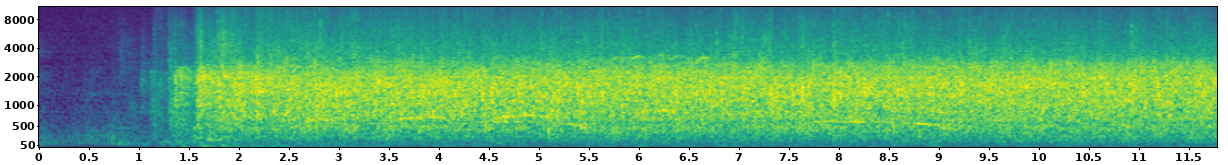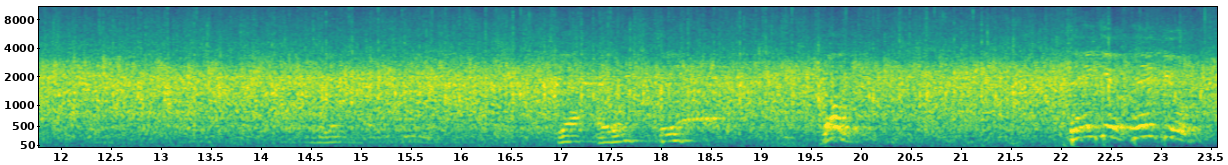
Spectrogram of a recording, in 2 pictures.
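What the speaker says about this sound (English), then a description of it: "Stand up and give the applause." Sustained audience applause follows a lecture on US rule in Latin America, starting abruptly after a quiet moment and staying dense and loud throughout, with a few voices surfacing near the end.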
